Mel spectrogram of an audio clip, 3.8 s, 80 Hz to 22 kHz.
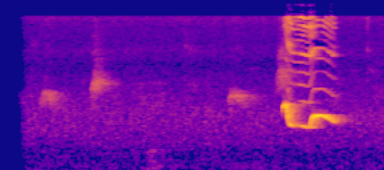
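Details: Laughingthrush, described as a new bird, recorded 27 February 2022: three soft short whistles spaced apart, then a loud rich whistled phrase sliding downward with a buzzy upper edge, over faint background hiss.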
